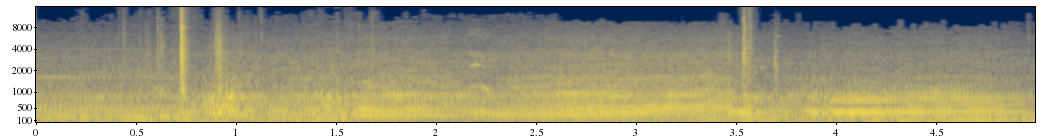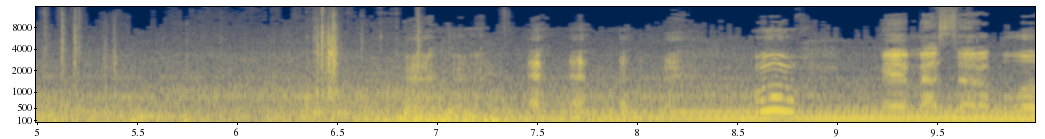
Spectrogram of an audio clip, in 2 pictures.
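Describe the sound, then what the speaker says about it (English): Audi R8 with an Fi exhaust, loud close engine revs climbing and dropping through a downshift rev match, with crackles and a settling idle toward the end, and talk mixed in. "We gotta do one last rev match here."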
